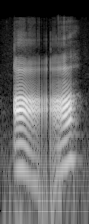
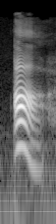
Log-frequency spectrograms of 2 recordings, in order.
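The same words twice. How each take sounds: First: The pitch dips low and then rises. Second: The pitch falls sharply from high to low. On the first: "꺾어서 발음을 해주시면 돼요" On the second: "세게 내려쳐서"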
